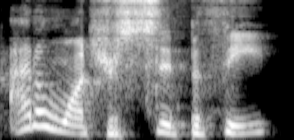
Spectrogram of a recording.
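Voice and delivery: high-pitched mock pout; lightly acted petulant refusal; Kagura. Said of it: "And Kagura's like".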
